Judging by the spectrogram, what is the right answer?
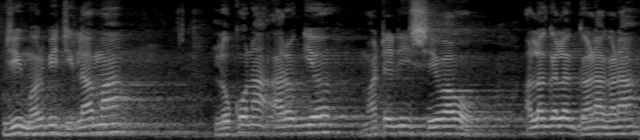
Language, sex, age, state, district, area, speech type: Gujarati, male, 30-45, Gujarat, Morbi, rural, spontaneous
